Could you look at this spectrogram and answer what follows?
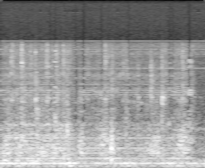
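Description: A sewing machine stitches along a marked line in foundation paper piecing, giving a steady, close, continuous mechanical whir with a low tonal hum and no talking.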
